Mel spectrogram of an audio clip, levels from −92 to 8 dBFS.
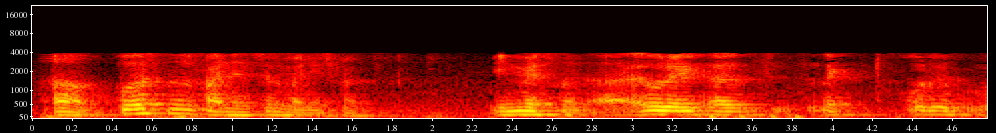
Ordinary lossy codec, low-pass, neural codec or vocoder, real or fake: AAC, 16 kbps; 7.2 kHz; codec, 44.1 kHz, 7.8 kbps, Pupu-Codec; fake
